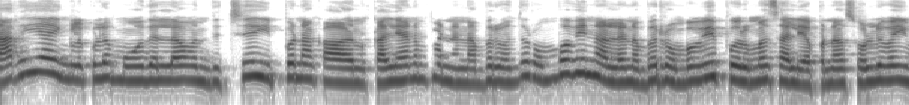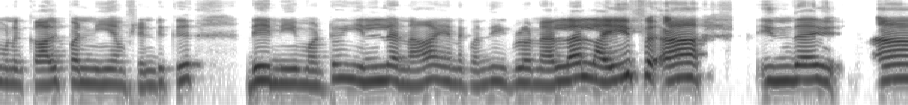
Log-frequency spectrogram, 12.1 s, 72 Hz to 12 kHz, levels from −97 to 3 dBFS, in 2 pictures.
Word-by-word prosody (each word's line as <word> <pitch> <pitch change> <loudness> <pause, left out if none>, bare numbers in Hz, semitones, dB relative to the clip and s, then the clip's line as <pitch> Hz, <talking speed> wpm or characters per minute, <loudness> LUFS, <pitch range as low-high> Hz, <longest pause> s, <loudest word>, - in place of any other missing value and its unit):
நெறையா 330 +10 -1
எங்களுக்குள்ள 260 +1 -6
மோதல்லாம் 245 0 -3
வந்துச்சு. 220 +3 -10 0.2
இப்ப 280 +1 -6
நான் 260 -1 -5
க 230 - -2 0.3
கல்யாணம் 245 +4 -3
பண்ண 235 -5 -6
நபர் 230 +2 -6
வந்து 225 +7 -7
ரொம்பவே 330 +7 -2
நல்ல 235 -4 0
நபர். 240 +3 -4
ரொம்பவே 235 +6 -2
பொறுமைசாலி. 235 -2 -2
அப்போ 205 +1 -8
நான் 210 0 -6
சொல்லுவேன் 245 +2 -2
இவனுக்கு 205 -2 -6
கால் 205 +1 0
பண்ணி, 210 -1 -3
என் 190 - -13
ஃப்ரெண்டுக்கு. 210 +7 -5 0.4
டேய் 235 -2 +3
நீ 210 - -1
மட்டும் 265 +8 -5
இல்லன்னா, 230 -4 0 0.2
எனக்கு 205 -3 -10
வந்து 225 +2 -6
இவ்ளோ 215 +1 -3
நல்ல 250 +6 +6
லைஃப் 295 +7 +7 0.2
அ - - +9 0.6
இந்த 240 +1 +1 0.6
அ - - +9
235 Hz, 180 wpm, -24 LUFS, 215-250 Hz, 0.6 s, அ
